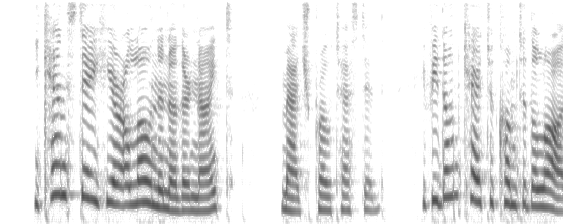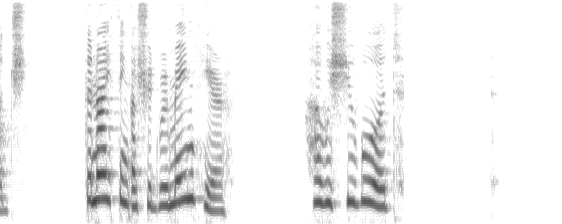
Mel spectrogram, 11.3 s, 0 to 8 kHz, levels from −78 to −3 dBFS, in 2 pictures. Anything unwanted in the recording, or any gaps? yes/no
no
